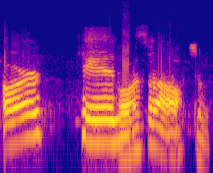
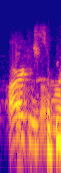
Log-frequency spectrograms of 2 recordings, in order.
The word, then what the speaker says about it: Arkansas: We're gonna say it right today. Our Kansas. Arkansas. Arkansas. Yes. You can't say Arkansas. He calls it our Kansas.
